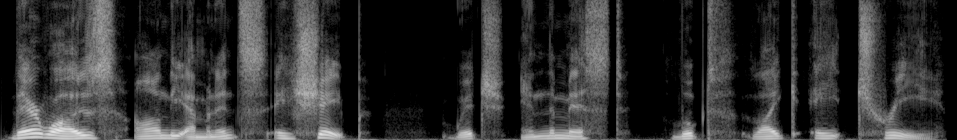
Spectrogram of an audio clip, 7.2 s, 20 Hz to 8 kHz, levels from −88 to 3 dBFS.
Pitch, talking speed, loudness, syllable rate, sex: 130 Hz, 125 wpm, -19 LUFS, 3.9 syllables/s, male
